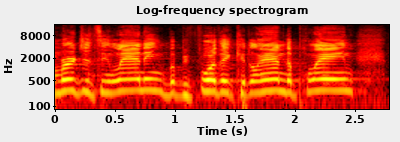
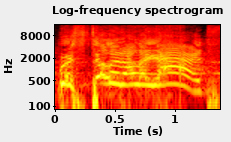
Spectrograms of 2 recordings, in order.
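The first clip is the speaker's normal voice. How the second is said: much higher, loud squeal; excited shout; 7 semitones higher, 3 dB louder than usual. Retold or imitated. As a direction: blurt it out thrilled. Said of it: "very funny voice".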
